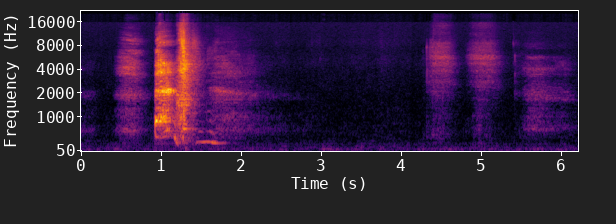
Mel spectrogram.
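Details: Strong wet sneeze: one loud, explosive sneeze with a sharp intake before it, followed by several quieter sniffs.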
